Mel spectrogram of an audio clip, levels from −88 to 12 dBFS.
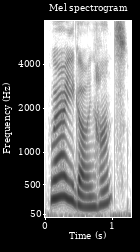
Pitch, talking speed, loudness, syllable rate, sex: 225 Hz, 230 wpm, -16 LUFS, 6.4 syllables/s, female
